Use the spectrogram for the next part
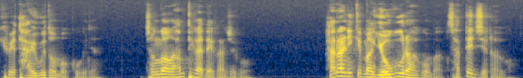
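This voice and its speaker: A male pastor preaching a sermon, emphatic, with rhetorical questions and swings between loud and soft. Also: medium pitch, animated, fast talker, gravelly, breathy edge.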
